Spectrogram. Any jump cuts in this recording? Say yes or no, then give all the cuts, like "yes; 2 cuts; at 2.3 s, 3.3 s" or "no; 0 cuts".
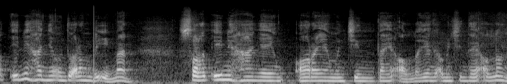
yes; 1 cut; at 0.9 s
